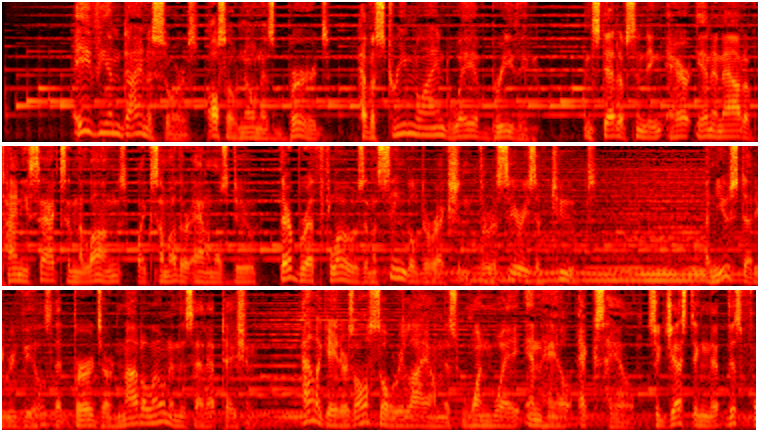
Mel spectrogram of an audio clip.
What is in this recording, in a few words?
narrative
